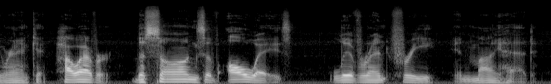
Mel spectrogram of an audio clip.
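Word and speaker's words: Alvvays: Always spelled A-L-W-A-Y-S. Alves. There I go, spelling again. It looks like it should be pronounced Alves, but it's just a stylistic, let's just jam two V's together and pronounce it like it's a W.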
